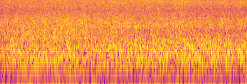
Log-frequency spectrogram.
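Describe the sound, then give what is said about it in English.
A waterfall throwing up spray makes a loud, continuous roar of rushing water, an unbroken wash of noise with no voices over it. “waterfalls are great, but you can't see anything because my glasses just get covered up with the spray”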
